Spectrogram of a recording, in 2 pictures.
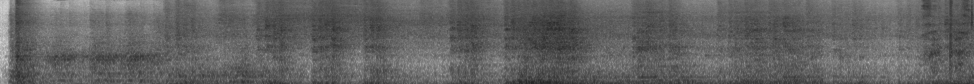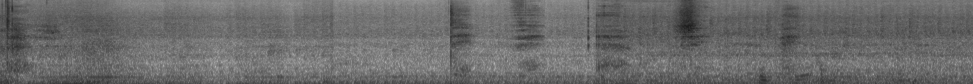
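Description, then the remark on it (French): A vintage Citroën car's engine running as people get into the car, a steady rumbling drone with intermittent mechanical clicks and clunks, a few sharper knocks toward the end, and faint voices underneath. “Là, on monte en voiture.”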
